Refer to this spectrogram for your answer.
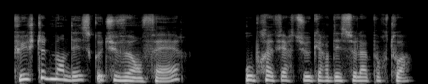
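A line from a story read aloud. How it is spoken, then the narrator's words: Somewhat cold question. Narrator (French): s'enquit-il un peu froidement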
